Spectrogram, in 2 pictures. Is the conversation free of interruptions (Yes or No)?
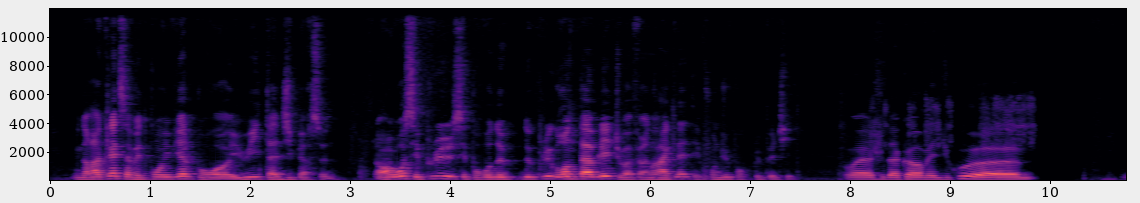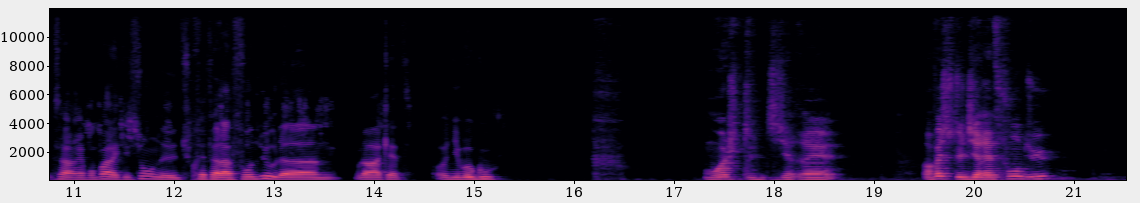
Yes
